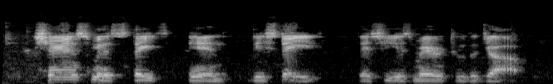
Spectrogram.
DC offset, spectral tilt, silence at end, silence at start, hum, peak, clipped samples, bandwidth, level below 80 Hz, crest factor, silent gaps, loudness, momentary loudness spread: under 0.1%; -2 dB/octave; 0.35 s; 0.05 s; none; 0 dBFS; under 0.1%; 10 kHz; -64 dBFS; 20 dB; none; -15 LUFS; 17 LU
